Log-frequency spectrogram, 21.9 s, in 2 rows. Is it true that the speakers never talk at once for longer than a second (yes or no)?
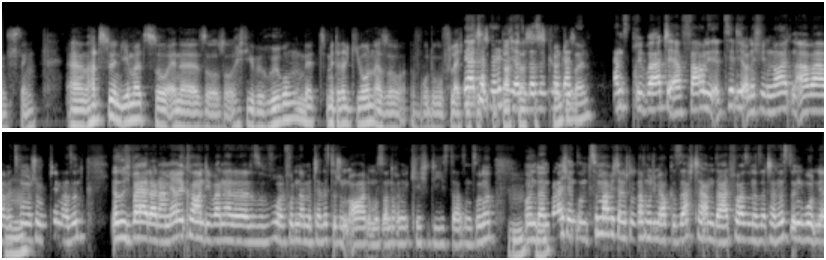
no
